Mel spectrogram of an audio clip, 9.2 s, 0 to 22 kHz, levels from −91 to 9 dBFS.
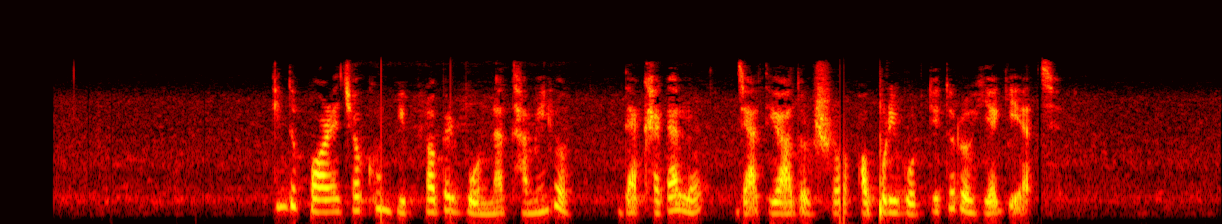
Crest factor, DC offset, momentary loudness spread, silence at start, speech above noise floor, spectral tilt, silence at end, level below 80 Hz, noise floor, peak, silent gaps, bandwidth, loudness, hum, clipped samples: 22 dB; under 0.1%; 9 LU; 2.05 s; 35 dB; -4 dB/octave; 1.25 s; -64 dBFS; -56 dBFS; -2 dBFS; none; 7.4 kHz; -21 LUFS; none; under 0.1%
